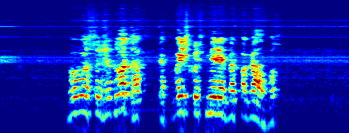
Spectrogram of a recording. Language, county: Lithuanian, Kaunas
